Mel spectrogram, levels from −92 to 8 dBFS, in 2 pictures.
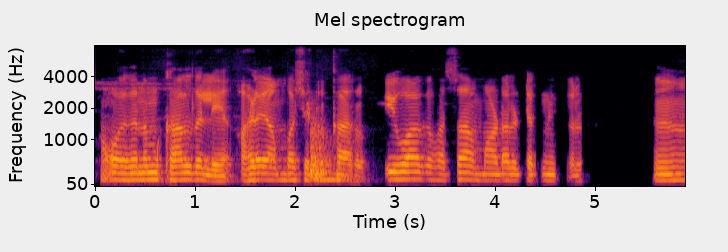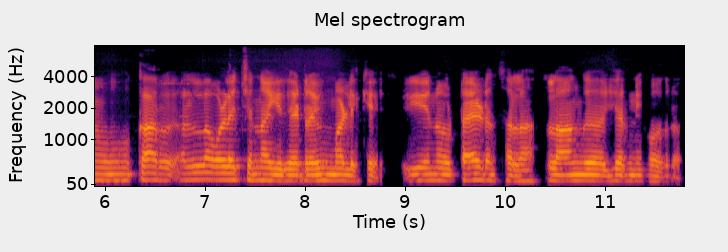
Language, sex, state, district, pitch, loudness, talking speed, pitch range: Kannada, male, Karnataka, Chamarajanagar, 130 Hz, -16 LUFS, 110 wpm, 125-140 Hz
